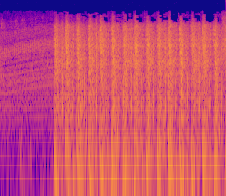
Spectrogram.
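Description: A turret in the video game Lethal Company opens up with sudden rapid automatic gunfire after a brief quiet moment, a dense, loud, close burst of shots that continues to the end.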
